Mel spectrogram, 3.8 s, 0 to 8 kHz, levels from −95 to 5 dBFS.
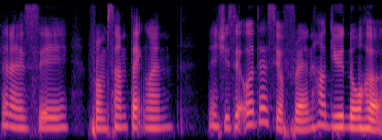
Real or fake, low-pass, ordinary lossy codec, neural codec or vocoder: real; 7.2 kHz; none; none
